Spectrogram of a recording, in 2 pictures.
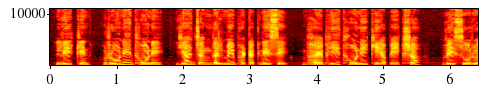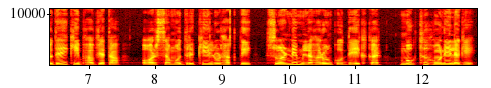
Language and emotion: Hindi, neutral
